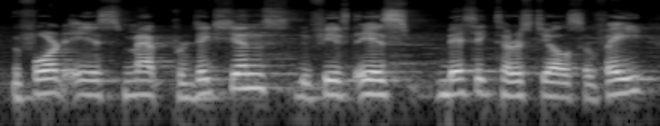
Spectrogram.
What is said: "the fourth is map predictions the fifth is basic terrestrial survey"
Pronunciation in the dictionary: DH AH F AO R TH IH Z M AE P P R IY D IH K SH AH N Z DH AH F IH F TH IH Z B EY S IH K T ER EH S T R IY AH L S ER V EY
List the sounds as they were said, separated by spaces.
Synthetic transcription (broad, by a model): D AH F AO R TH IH S M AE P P R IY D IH K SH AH N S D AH F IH F T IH S B EY S IH K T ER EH S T IY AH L S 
